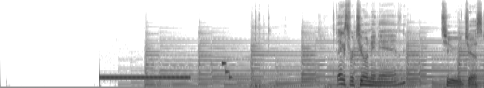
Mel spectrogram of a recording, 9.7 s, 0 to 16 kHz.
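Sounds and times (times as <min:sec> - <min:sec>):
electronic ringback tone on an outgoing phone call: 0:02.0 - 0:03.8
speech: 0:06.7 - 0:09.6.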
